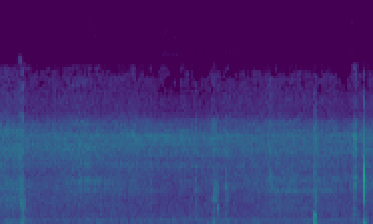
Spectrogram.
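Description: Honey bees buzz softly inside an opened hive while new frames and a honey super are added; the low, steady drone stays faint, broken by a few light knocks.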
